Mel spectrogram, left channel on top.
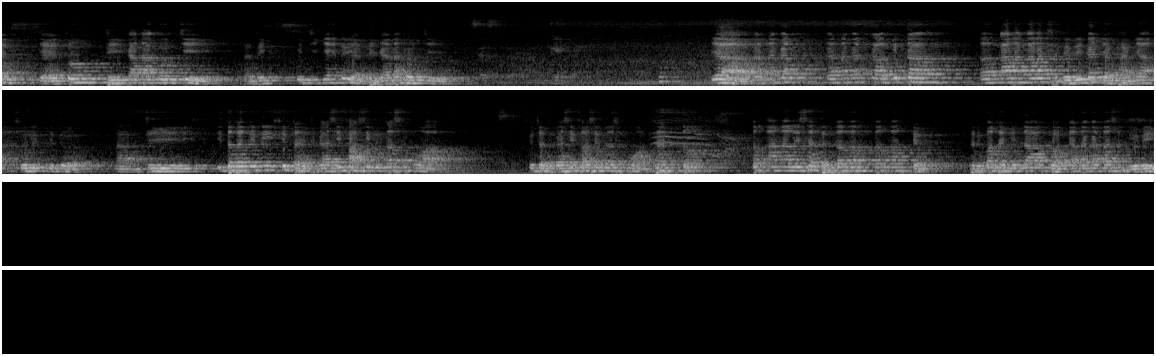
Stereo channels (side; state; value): right; silent; digital silence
